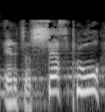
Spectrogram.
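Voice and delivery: usual speaking voice

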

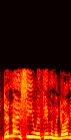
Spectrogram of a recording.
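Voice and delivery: high, pressing accusation; accusing challenge. Acted. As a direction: call him out, pitch up high. Servant challenging Peter.

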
